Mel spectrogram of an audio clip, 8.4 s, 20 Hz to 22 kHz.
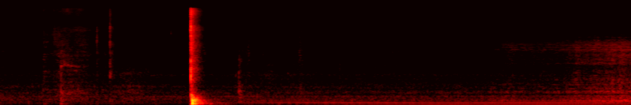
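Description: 1967 Fender Bandmaster AB763 tube amplifier head: a sharp click about two and a half seconds in, then a steady low mains hum with faint hiss that slowly builds as the amp comes up.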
